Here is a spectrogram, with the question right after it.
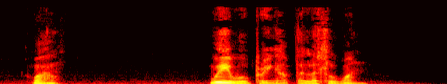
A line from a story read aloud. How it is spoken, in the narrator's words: Berta murmured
